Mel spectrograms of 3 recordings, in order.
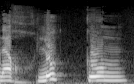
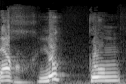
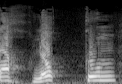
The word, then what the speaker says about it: نخلقكم: نخلقكم في سوره المرسلات فان العلماء جردوا القاف من السكون ولكنهم شدد الكاف التي بعده اشاره الى وقوع الادغام الصحيح فيه اذا اعود فاكركم بنطق هذا الحرف هكذا الم نخلقكم الم نخلقكم كاف مشدده ولو سمعتم احد يقرا الم نخلقكم بابقاء صفه الاستعلاء لا تظنوا بانه خطا هو صحيح ولكن اعود فاقول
